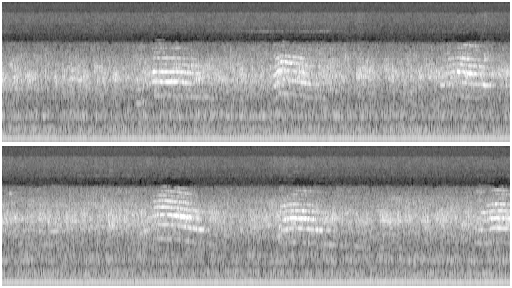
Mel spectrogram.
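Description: A cat meowing repeatedly: about six short, high meows a second or two apart, each falling in pitch, over a steady low hum from the aquarium equipment.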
